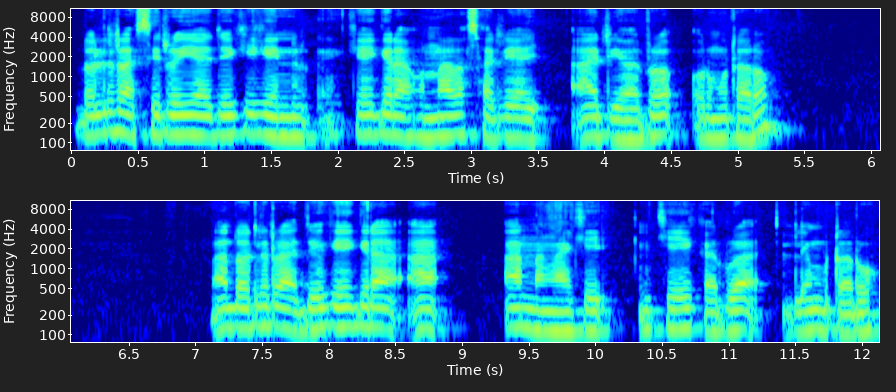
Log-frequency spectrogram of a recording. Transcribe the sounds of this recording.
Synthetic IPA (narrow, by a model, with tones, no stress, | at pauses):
dɔ˨li˦ɾa˨si˦o˦ja˦˨d͡ʒo˦ki˦ke˦ɡɪ˦ɾa˨hu˨nːa˦ɾa˦sa˨ɾi˦a˦a˦ɾi˨a˨ɾo˦o̰˨ɾmu˨ta˨ɾo˦ | na˨dɔ˨lɪ˦ɾa˨d͡ʒo˦ke˦ɡɪ˦ɾaː˦ | na˨ŋa˨kɪ˦ŋ˨ke˦ka˨du˦a˦le˦mu˨ta˨ɾo˦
